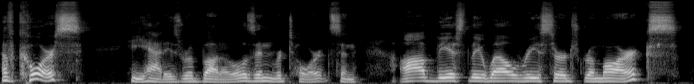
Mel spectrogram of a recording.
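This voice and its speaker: An actor playing a smug, self-satisfied content creator in a radio monologue, condescending and theatrical, with deliberate pauses. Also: medium pitch, steady tone, a little mellow, lightly acted. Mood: indignant, scornful.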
